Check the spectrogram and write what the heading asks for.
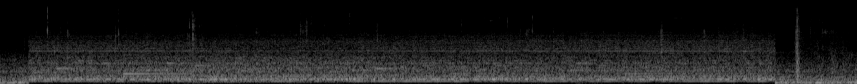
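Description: A sheet of origami paper being folded and creased by hand, with faint crinkles and rubs over a steady background hum.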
